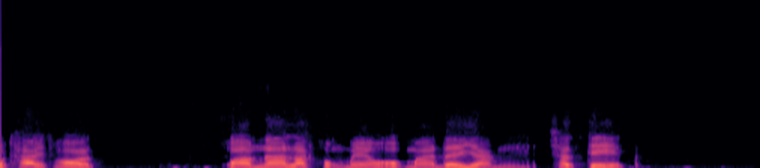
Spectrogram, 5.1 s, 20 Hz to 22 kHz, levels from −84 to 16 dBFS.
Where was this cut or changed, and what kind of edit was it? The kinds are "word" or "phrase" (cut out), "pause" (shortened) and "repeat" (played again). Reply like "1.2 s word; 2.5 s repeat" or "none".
1.1 s pause; 3.6 s pause

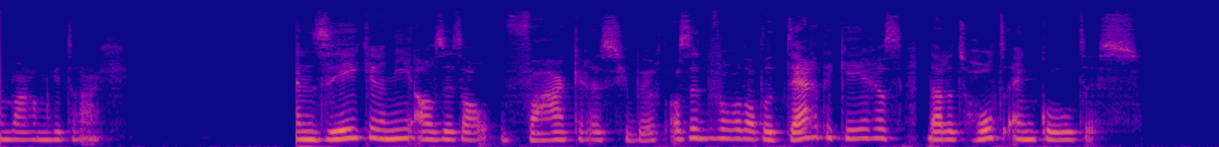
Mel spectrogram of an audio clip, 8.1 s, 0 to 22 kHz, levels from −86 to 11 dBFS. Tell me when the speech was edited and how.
1.5 s pause; 6.1 s pause

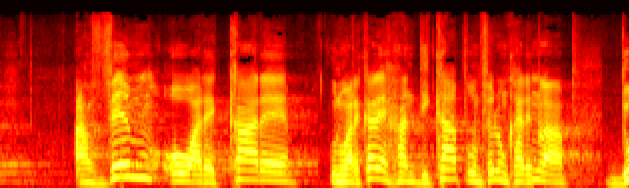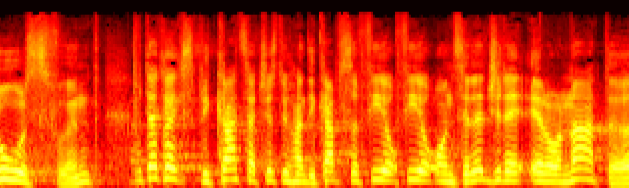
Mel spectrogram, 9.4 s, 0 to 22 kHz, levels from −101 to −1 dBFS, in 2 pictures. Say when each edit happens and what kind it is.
2.4 s pause; 4.0 s phrase; 4.5 s pause; 5.7 s word; 7.7 s repeat

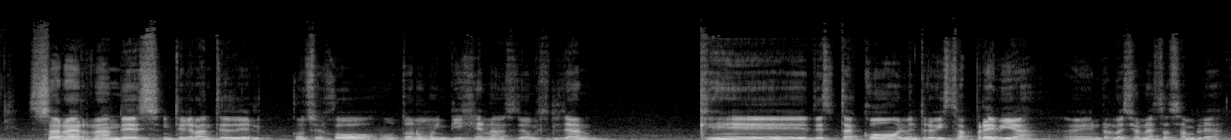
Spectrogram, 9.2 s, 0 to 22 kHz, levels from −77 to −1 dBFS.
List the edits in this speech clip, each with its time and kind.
1.2 s word

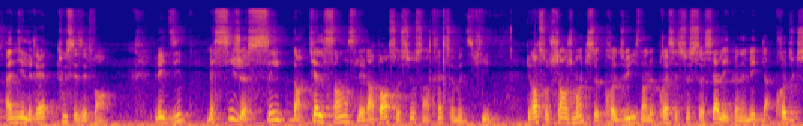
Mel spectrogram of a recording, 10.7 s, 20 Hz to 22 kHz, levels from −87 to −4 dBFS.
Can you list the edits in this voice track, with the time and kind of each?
none

